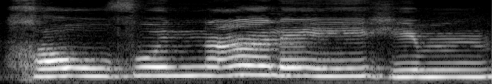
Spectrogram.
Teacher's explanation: തെൻവീനിലുള്ള നൂനിൻ്റെ സൗണ്ടിനെ നമ്മൾ വ്യക്തമാക്കി ഉച്ചരിക്കുക കേട്ടോ. മണിക്കാതെ വ്യക്തമാക്കി ഉച്ചരിക്കുക. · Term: ഇവഹാർ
